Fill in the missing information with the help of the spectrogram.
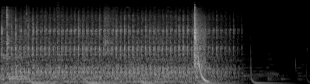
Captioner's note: film reel winding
